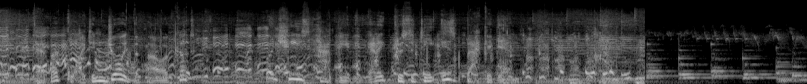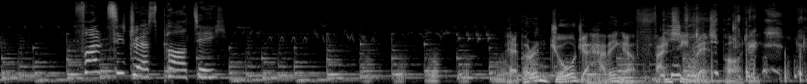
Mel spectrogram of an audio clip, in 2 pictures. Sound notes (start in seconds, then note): 5.5 all giggling and snorting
